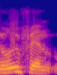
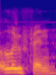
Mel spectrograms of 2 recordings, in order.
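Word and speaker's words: Luthen: you pronounce it uh luffin luffin yeah it's yeah it sounds like there's an F in there but it's a th luffin yeah but yeah he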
